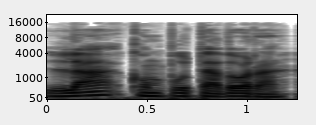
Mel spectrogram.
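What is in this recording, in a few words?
Spanish, male; the Computer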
